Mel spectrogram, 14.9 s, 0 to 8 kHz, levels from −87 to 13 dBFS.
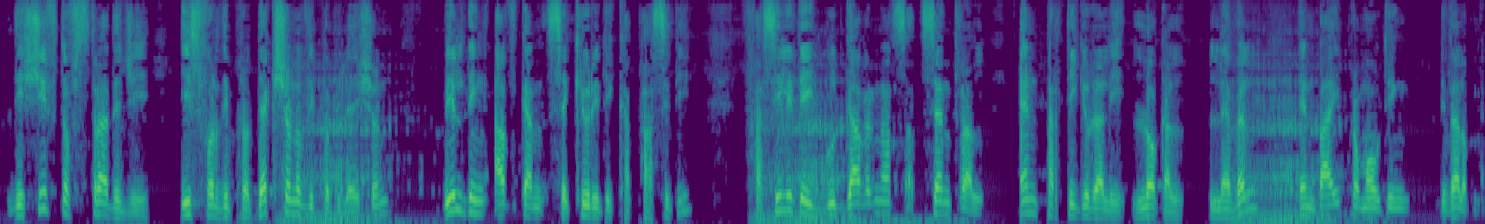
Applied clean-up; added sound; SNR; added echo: classical method spectral subtraction.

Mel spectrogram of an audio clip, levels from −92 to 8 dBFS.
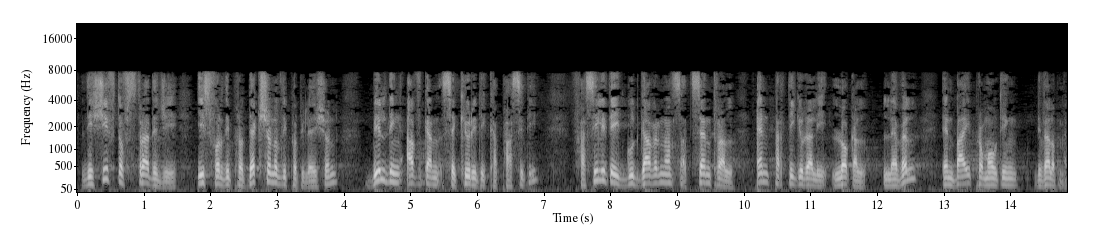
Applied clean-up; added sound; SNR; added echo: none; none; none; none.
